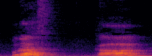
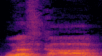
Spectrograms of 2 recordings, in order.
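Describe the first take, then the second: First: पुरस्कार drawn out syllable by syllable; slow teacher's model reading of पुरस्कार; slow model word. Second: Said in the usual way. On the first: Shown as a demonstration. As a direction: say पुरस्कार very slowly, each syllable clear. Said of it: "पुरस्कार आधा सा होता है". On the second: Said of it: "पुरस्कार में कोई पूरा सा लिख".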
